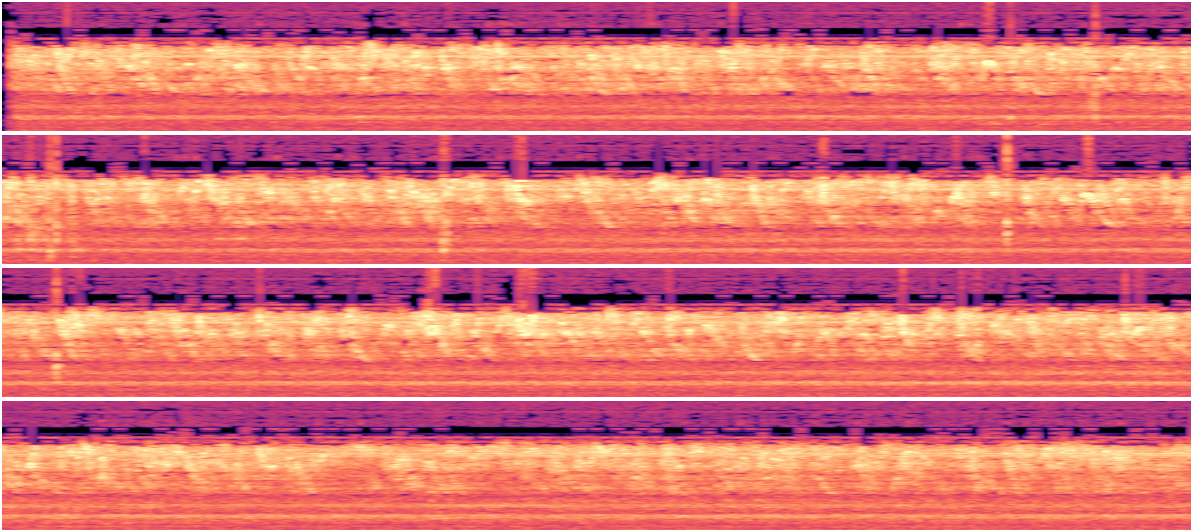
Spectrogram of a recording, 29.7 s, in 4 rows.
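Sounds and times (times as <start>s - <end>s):
birdsong: 0.0s - 29.7s.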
